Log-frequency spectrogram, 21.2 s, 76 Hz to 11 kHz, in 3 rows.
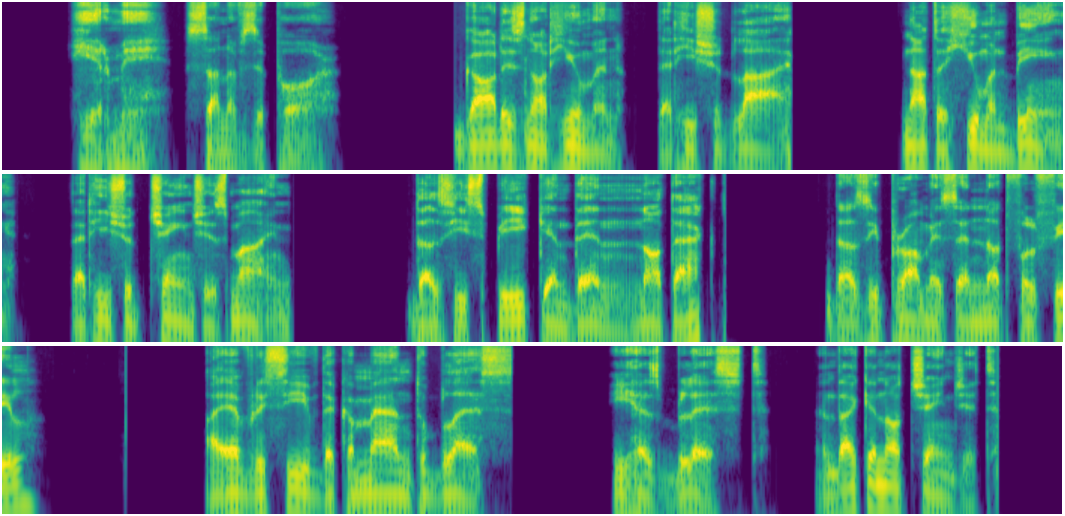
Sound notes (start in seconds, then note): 0.2 whispering; 9.3 thoughtful; 12.1 questioning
